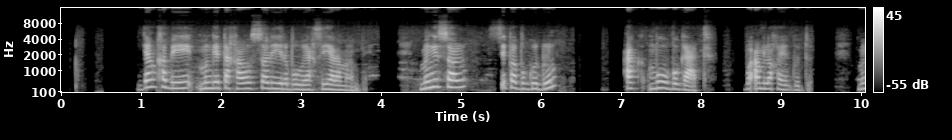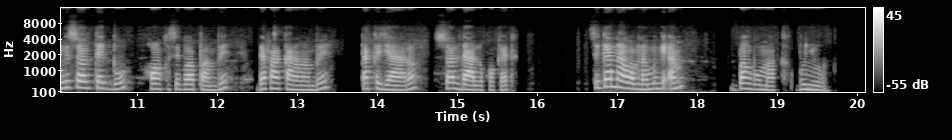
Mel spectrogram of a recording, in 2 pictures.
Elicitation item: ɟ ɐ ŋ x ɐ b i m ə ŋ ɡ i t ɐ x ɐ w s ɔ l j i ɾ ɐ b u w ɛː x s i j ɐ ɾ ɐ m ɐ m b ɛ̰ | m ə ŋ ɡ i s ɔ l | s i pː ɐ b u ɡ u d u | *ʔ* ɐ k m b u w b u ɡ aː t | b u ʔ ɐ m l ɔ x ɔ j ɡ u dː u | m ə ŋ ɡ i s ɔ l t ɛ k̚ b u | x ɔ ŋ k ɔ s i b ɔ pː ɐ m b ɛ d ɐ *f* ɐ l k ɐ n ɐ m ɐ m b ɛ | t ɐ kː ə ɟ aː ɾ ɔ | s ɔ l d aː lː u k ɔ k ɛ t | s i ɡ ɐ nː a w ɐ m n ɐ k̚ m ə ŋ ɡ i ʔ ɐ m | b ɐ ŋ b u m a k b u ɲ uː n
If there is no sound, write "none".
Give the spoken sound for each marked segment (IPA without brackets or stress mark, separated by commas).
ʔ, f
